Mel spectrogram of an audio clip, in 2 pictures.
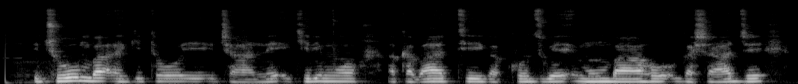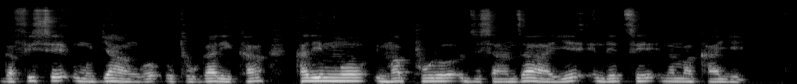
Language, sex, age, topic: Rundi, male, 25-35, education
